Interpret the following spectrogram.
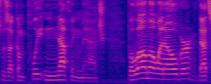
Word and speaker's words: Bellomo: Bellomo went over, that's how you pronounce it, with the Boss Man Slam, the big Boss Man's old finisher, the walking sidewalk slam.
